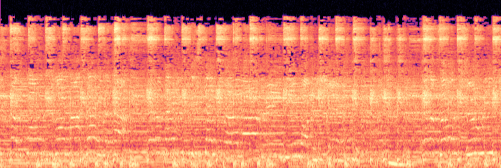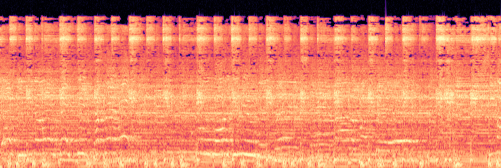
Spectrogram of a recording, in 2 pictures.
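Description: Live amateur rock band playing a song: electric guitars, bass guitar and a drum kit keeping a steady beat, with a singer, in a rough, low-quality recording.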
